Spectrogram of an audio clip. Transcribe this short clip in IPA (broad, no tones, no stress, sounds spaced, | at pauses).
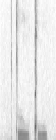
t ɹ u ǃ u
